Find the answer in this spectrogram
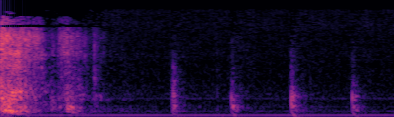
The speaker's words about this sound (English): Open the door. Well, it's locked. Never mind that. Get your shoulders into me. Come on. Come on. Help me. On. Go. Come on. One more.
